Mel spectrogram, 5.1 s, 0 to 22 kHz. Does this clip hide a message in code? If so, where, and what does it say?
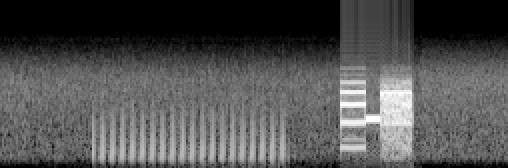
Yes: caller ID data burst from 0.9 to 4.1 s, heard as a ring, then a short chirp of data, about 1200 baud.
